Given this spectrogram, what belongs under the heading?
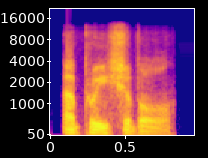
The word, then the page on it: appreciable: British English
